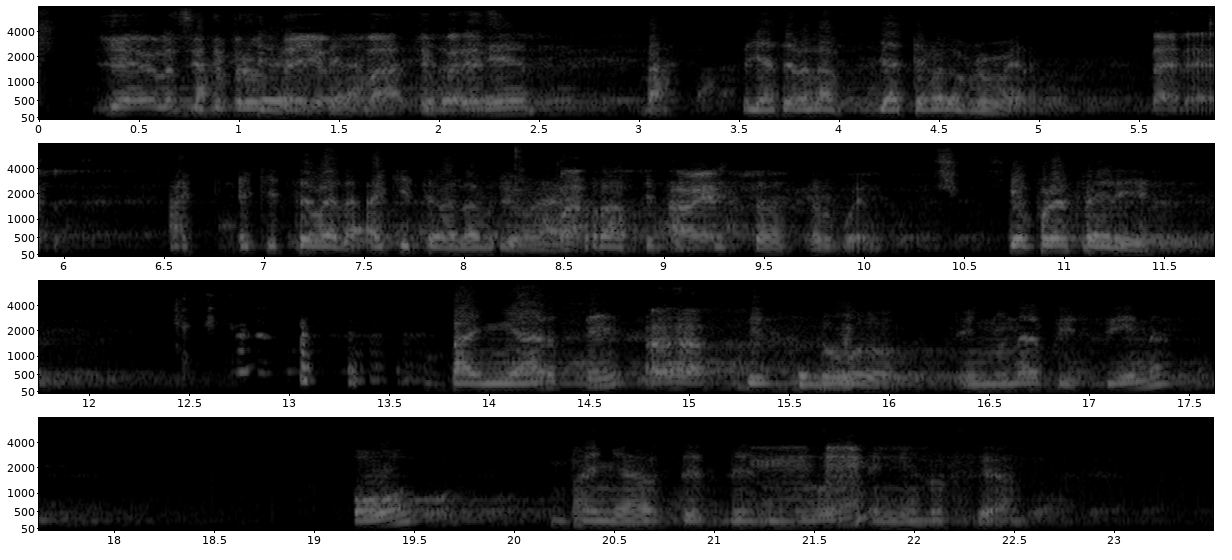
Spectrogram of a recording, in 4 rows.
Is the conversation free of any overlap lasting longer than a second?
No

